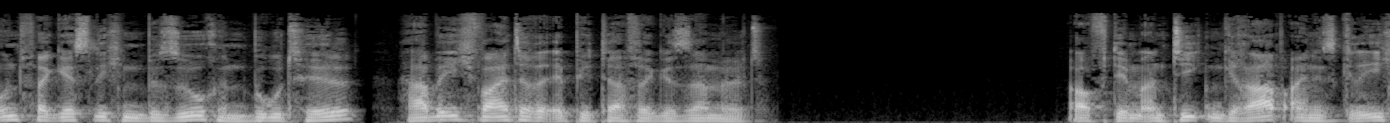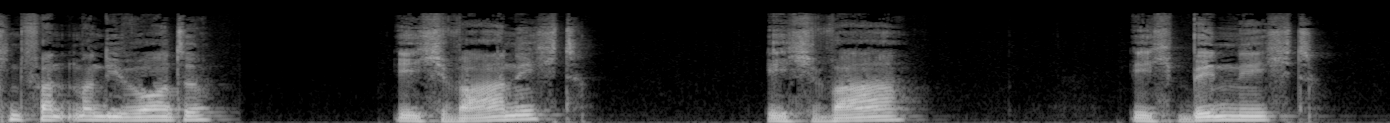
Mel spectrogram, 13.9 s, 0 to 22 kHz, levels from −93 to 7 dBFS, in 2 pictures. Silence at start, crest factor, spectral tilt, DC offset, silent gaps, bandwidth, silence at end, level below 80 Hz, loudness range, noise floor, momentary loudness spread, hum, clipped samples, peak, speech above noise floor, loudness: 0 s; 18 dB; -6 dB/octave; under 0.1%; none; 14 kHz; 0.4 s; -36 dBFS; 4 LU; -75 dBFS; 9 LU; none; under 0.1%; 0 dBFS; 57 dB; -19 LUFS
